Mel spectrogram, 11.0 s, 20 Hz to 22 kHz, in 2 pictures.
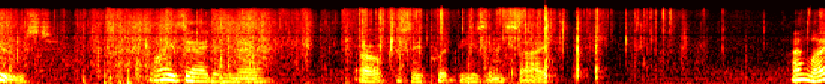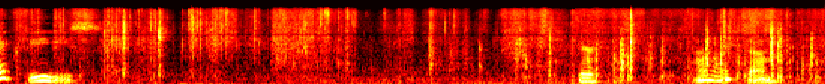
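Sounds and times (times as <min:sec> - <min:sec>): paper envelopes crinkling: 0:00.0 - 0:11.0.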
